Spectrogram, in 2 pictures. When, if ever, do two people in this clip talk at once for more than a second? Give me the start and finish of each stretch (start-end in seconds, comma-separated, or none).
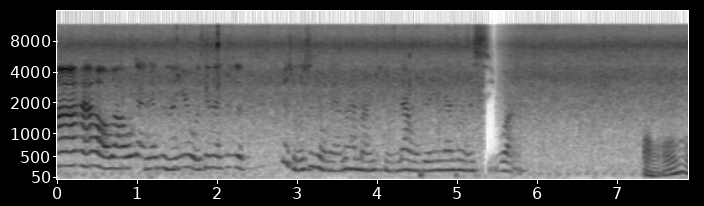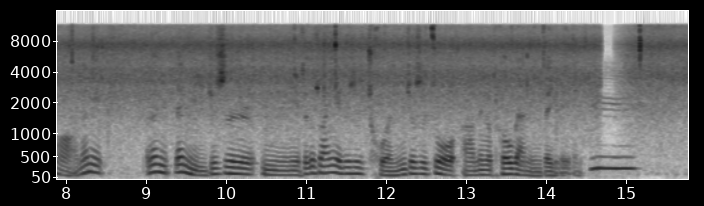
none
